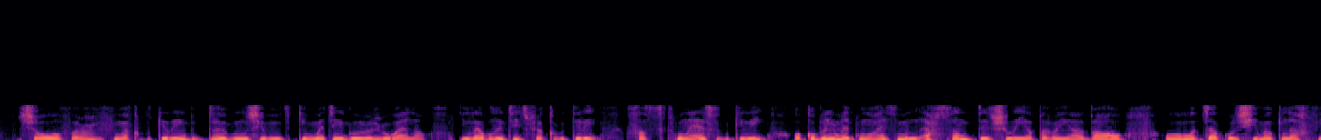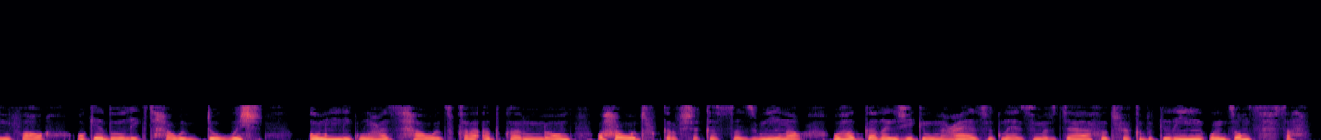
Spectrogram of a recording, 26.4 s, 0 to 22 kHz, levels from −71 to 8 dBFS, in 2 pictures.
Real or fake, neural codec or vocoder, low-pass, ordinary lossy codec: fake; autoencoder, 44.1 kHz, a latent of 192 numbers a frame, MeloTTS; 5.4 kHz; MP3, 24 kbps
